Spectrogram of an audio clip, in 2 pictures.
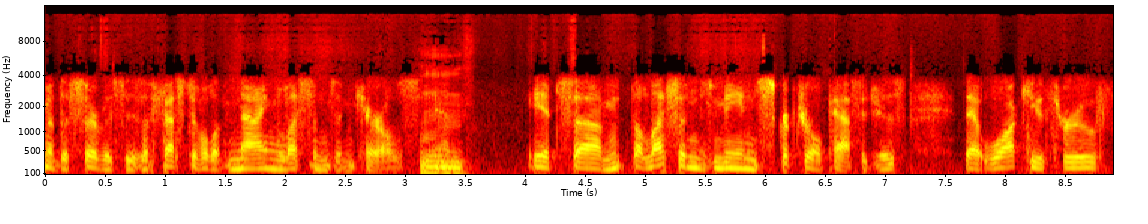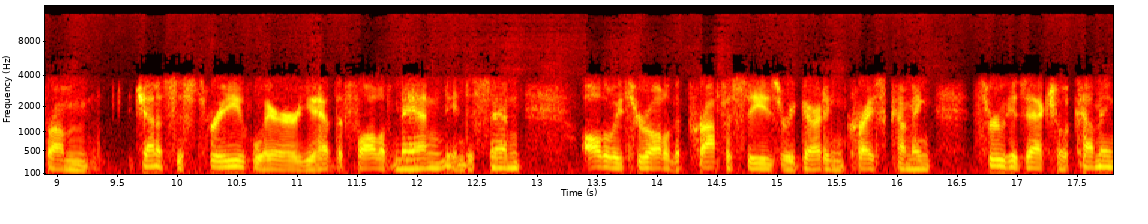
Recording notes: We are joined via phone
